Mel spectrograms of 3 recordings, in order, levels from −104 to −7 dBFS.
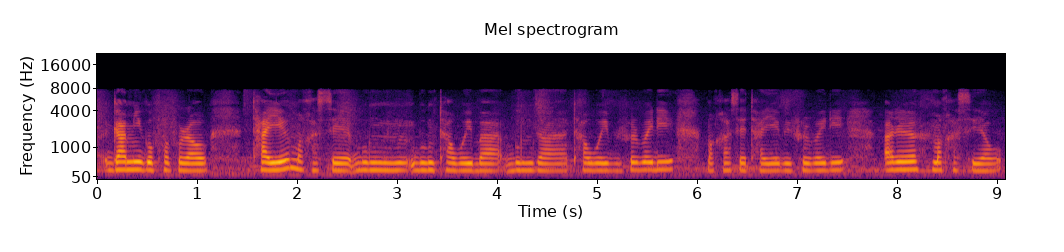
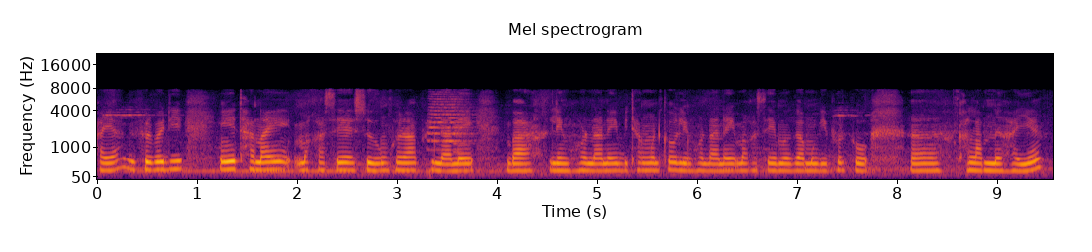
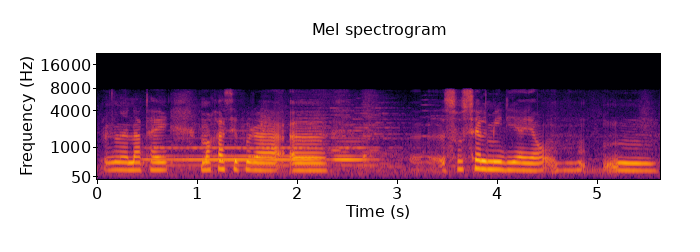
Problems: low volume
